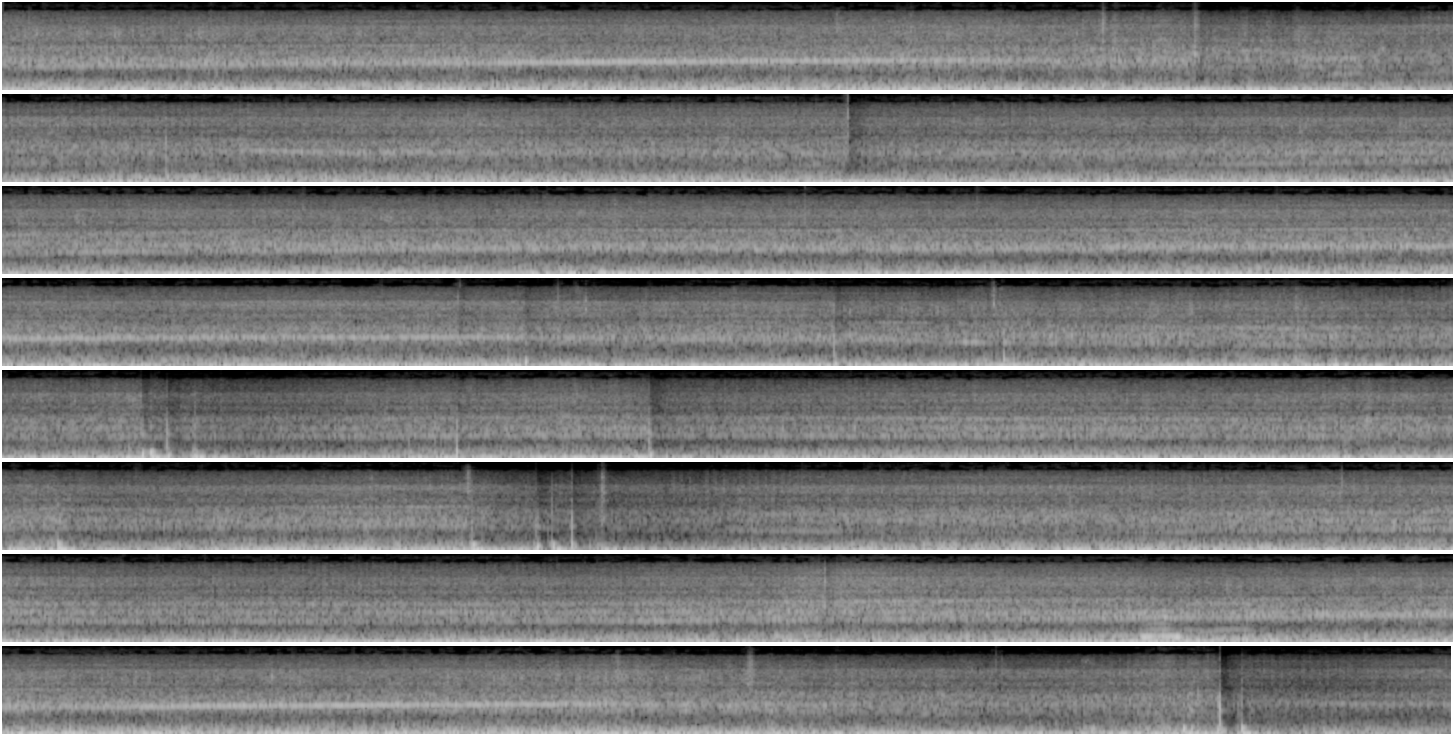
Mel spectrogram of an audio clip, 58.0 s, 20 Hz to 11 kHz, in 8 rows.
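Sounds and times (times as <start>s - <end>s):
kart engine running hard: 0.0s - 58.0s
wind noise: 0.0s - 58.0s.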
